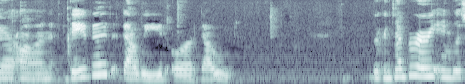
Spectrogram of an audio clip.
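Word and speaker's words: דוד: The Hebrew letters Dalet U Dalet will be transliterated DAUD to suggest the pronunciation DAUD.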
